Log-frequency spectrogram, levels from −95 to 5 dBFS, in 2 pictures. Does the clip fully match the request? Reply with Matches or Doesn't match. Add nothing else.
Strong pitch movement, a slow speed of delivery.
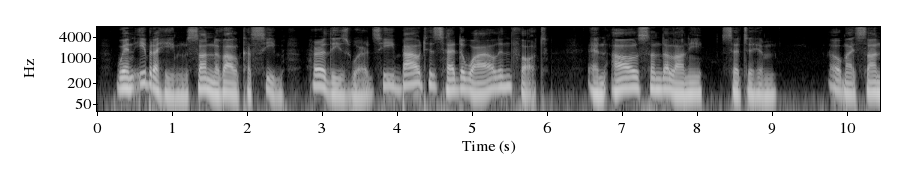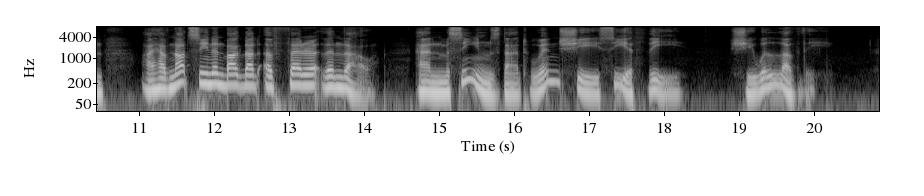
Matches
